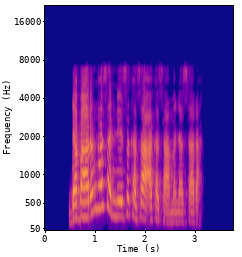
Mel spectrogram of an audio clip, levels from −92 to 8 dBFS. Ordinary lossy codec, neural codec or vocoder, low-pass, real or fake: MP3, 64 kbps; none; 7.2 kHz; real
